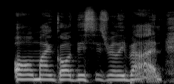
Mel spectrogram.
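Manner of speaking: ordinary talk, nothing marked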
